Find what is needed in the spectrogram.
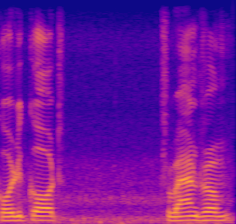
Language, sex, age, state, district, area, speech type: Malayalam, male, 18-30, Kerala, Pathanamthitta, urban, spontaneous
